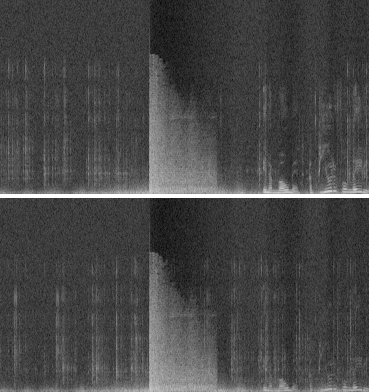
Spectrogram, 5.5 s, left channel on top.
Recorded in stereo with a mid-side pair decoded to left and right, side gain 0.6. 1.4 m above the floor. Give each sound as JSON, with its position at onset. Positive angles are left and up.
{"t": 2.2, "sound": "a gunshot", "azimuth_deg": -5}
{"t": 4.0, "sound": "a woman speaking", "azimuth_deg": 45}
